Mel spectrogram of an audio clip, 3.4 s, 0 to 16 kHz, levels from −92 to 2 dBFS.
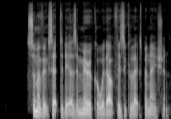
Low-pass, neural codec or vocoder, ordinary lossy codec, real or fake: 14.4 kHz; vocoder, 44.1 kHz, 128 mel bands every 256 samples, BigVGAN v2; none; fake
